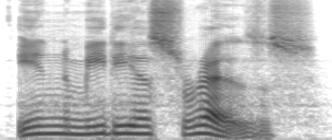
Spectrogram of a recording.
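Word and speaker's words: in medias res: In media rest, you just begin in the middle of the action. Why did you say in media rest? It's in media res, isn't it? That's how you say it.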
